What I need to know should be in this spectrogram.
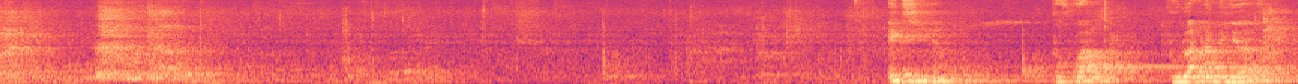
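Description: A children's choir sings together in a large, echoing hall.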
